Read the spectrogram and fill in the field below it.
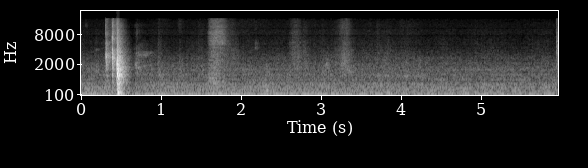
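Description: Dishes clatter in a sink.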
